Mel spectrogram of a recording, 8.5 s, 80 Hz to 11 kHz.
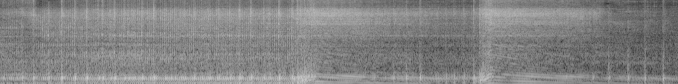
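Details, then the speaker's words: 2000 KTM 380EXC two-stroke, sat for a few years, previous owner rebuilt most of the engine, carb cleaned and fuel flushed, PWK 38 carb, FMF pipe; first start-up: crisp raspy idle with two clean throttle blips, slightly smoky; runs normally. "hmm there runs alright new"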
